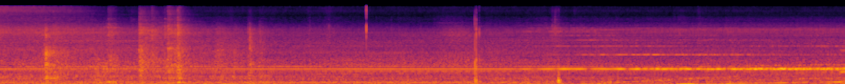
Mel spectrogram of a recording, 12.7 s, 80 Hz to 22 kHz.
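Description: Train doors sliding shut with a few knocks in the first few seconds. About eight seconds in, the SMRT C651's Siemens GTO-VVVF traction inverter and motors start up with a set of rising whines as the train pulls away under power.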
